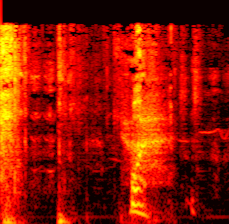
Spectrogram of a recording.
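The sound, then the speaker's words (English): Two sharp, booming gunshot bangs about a second apart ring out, followed by a loud, drawn-out groan or gasp from a voice, then a quieter tail. “Gunshot goes off.”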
